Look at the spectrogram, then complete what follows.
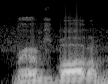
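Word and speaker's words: Ramsbottom: from a place called rum's bottom how do I pronounce that Ram's bottom Ram's bottom okay just want to make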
